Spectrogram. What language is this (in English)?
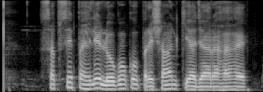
Urdu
